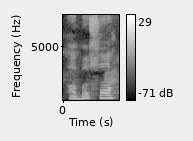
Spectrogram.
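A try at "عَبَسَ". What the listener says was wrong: عین کو صحیح سے ادا کریں. عین کی آواز حلق سے.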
